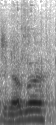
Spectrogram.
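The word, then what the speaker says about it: Zinogre: first time I was on, we killed some Jinoga. Is that how you say it? Jinoga?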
